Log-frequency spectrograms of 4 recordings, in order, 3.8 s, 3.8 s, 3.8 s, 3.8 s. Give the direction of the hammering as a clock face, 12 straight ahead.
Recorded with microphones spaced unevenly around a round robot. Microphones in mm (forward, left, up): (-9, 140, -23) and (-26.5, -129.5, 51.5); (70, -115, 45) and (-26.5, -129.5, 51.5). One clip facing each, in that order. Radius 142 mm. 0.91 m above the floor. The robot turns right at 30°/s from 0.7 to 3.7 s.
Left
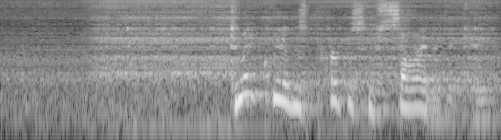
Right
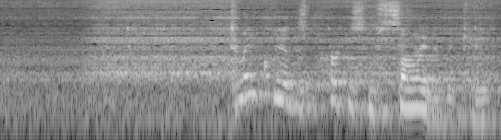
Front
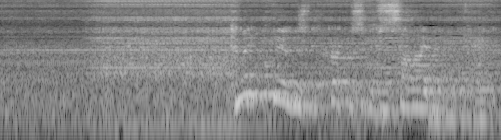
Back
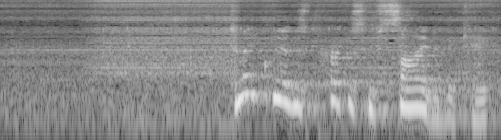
No hammering in this recording.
